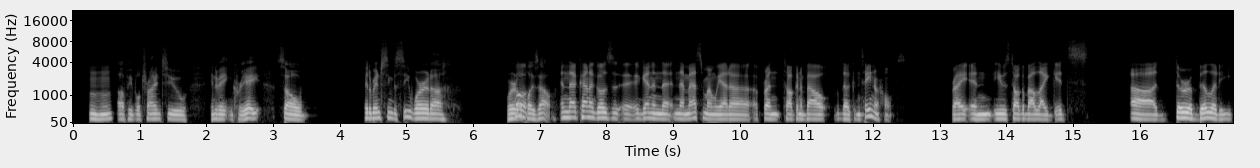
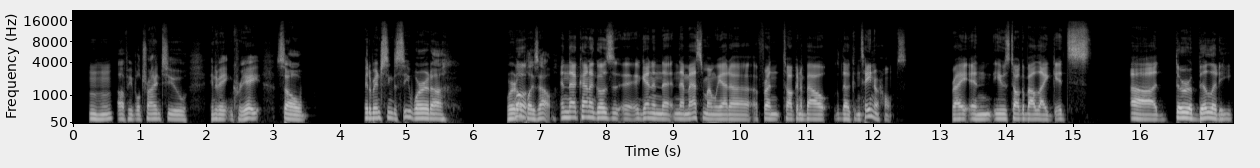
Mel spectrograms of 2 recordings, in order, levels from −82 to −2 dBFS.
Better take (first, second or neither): second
